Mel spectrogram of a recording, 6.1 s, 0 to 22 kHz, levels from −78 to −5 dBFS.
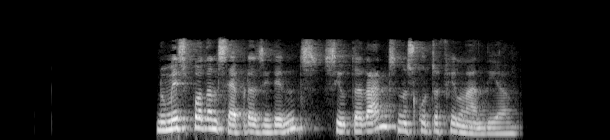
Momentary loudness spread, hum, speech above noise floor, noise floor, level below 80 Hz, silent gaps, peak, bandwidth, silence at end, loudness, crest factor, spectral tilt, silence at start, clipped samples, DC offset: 10 LU; none; over 72 dB; under -90 dBFS; -60 dBFS; none; -2 dBFS; 8.4 kHz; 0.9 s; -18 LUFS; 18 dB; -4 dB/octave; 1.6 s; under 0.1%; under 0.1%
